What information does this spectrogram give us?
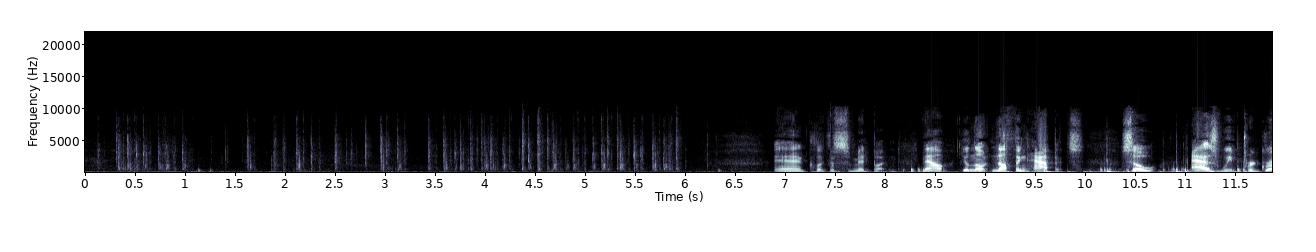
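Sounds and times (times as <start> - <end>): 
typing on a computer keyboard to fill in a form: 0.2 - 6.0
speech: 6.9 - 11.8.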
